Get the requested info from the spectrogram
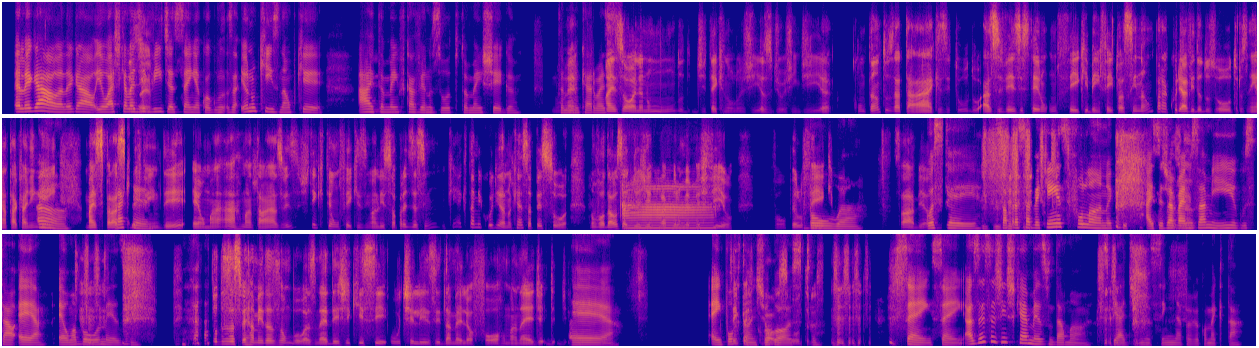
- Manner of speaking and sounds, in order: in English: "fake"; in English: "fake"; laugh; chuckle; laugh; laugh; laugh
- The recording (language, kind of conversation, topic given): Portuguese, podcast, Como você lida com confirmações de leitura e com o “visto”?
